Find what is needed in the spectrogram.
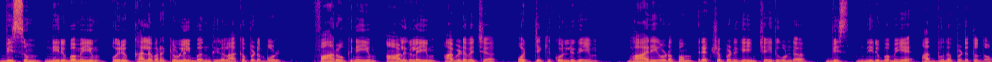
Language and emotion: Malayalam, neutral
